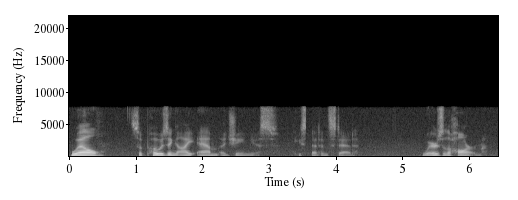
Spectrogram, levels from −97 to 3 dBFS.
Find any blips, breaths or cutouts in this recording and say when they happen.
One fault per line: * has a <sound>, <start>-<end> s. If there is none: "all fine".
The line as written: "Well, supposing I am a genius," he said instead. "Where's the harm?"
* has a dropout, 3.5-3.6 s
